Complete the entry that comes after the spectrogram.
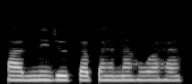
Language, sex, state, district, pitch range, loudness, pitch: Hindi, female, Uttar Pradesh, Ghazipur, 195-200 Hz, -18 LUFS, 200 Hz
